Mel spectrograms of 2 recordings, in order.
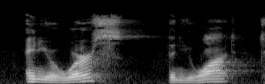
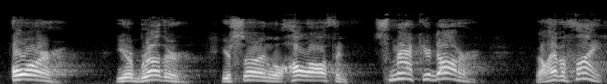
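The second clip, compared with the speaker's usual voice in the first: ordinary delivery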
